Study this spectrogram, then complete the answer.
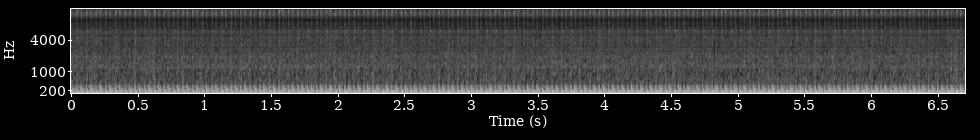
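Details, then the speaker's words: Fuel-injected stock motorcycle with about 637 miles, idling after spring start-up following winter storage: strong, even low-pitched idle pulsing about three and a half times a second, no knocks or misses; healthy. "okay like I said this one's all good ready to go"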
